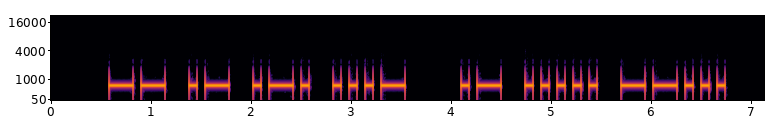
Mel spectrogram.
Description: Morse code, heard as a keyed tone, about 15 wpm, 700 Hz. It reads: MARV A57
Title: CWT Exchange 15wpm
